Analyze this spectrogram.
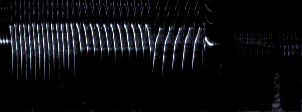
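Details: ["Energetic canary in masteran song, meant to restart a quiet bird's singing: a long rapid trill that slows into separate swooping whistled notes, ending in near quiet with faint chirps."]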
